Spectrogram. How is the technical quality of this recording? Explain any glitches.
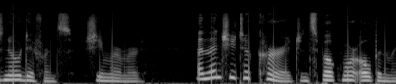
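The recording is marred by periodic USB or driver dropouts. From 0.13 to 3.85 s, a bus or driver stall every 0.124 s skips about a millisecond, putting steady ticks through the speech.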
